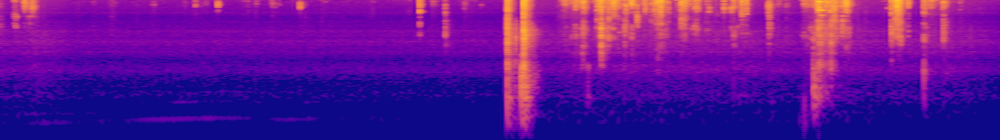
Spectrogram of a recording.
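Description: Faint snips of scissors cutting paper, then a sharp clack about five seconds in as the metal scissors are set down on the cutting mat, followed by paper rustling and light taps as cut collage pieces are handled, with another sharp tap a few seconds later.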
